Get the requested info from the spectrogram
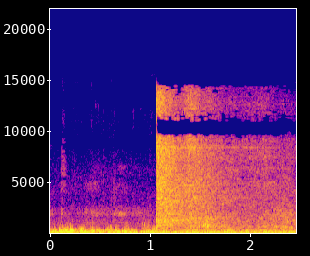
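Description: Low outdoor rumble of a handheld phone recording on the move. About halfway through it gives way abruptly to the steady hiss of a big store's indoor room tone.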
